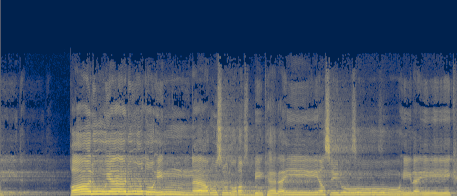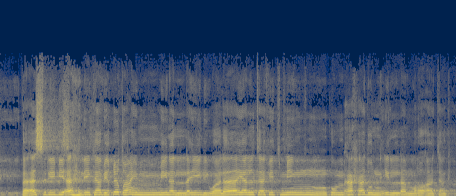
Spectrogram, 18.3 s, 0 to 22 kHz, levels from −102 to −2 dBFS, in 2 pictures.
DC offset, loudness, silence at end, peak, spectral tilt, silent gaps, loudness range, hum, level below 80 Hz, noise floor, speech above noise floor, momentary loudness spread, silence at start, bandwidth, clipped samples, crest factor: under 0.1%; -19 LUFS; 0 s; -2 dBFS; -4.5 dB/octave; none; 5 LU; none; -58 dBFS; -49 dBFS; 31 dB; 8 LU; 0 s; 15.5 kHz; under 0.1%; 16 dB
